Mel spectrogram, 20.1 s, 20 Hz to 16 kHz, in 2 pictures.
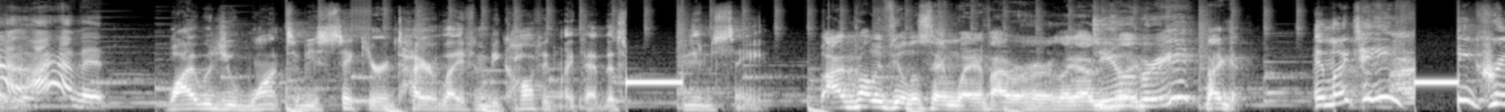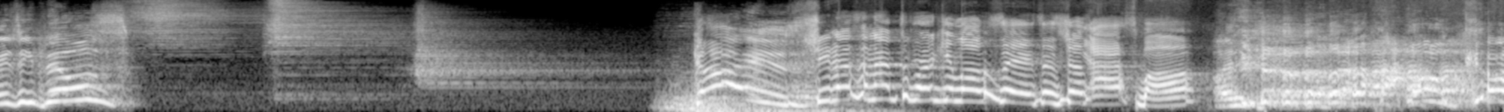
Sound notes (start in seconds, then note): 4.2 beeps; 9.4 beeps; 18.2 laughing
